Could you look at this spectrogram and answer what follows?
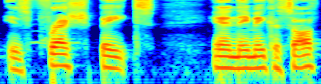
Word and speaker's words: FreshBaitz: But the the if you look this company up, they're Fresh Baits and Baits is spelled B A I T Z and they're soft plastic baits that they make.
